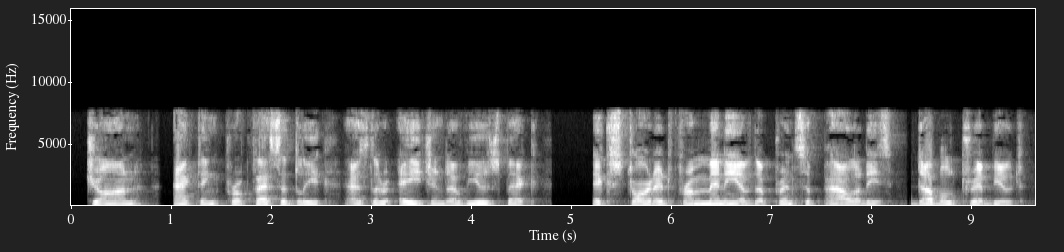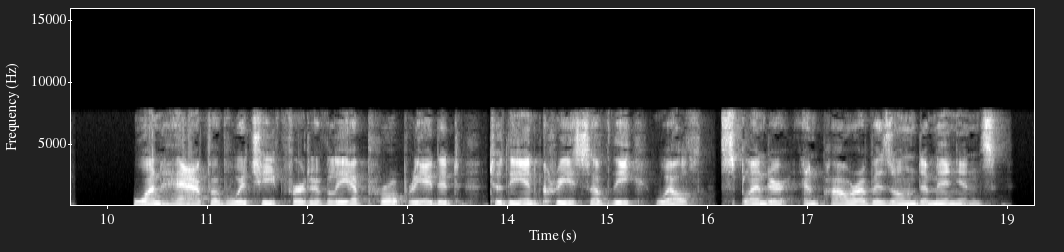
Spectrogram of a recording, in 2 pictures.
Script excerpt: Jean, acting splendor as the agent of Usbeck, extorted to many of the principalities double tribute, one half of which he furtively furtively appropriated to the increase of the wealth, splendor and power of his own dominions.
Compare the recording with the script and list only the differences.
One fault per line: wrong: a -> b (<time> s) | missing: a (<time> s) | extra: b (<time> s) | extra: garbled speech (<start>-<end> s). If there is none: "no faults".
wrong: splendor -> professedly (1.5 s)
wrong: to -> from (6.0 s)
missing: furtively (12.4 s)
